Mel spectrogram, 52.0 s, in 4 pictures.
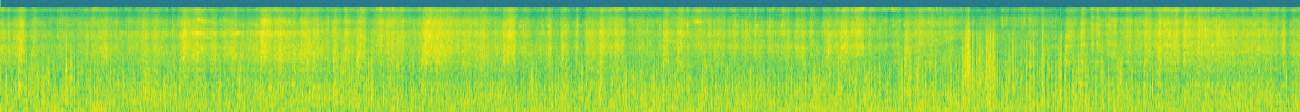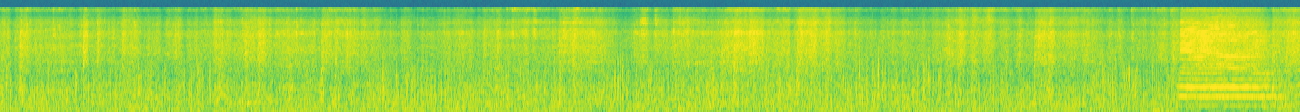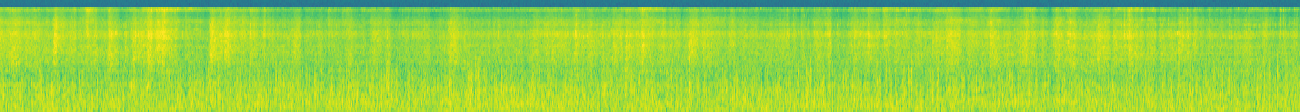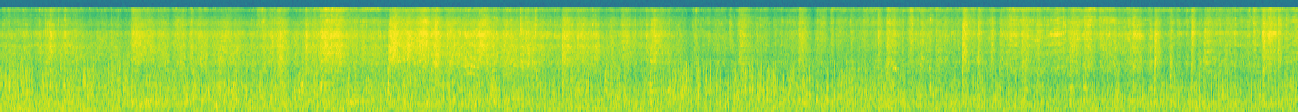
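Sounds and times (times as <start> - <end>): train wheels rumbling on rails: 0.0 - 51.9
train horn blast: 24.7 - 26.1.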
